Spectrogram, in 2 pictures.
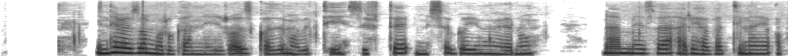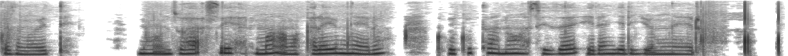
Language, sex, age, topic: Kinyarwanda, male, 18-24, finance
